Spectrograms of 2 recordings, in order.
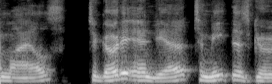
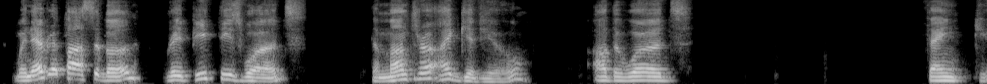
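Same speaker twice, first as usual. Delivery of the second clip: put-on Indian accent, whispering. Retelling a man leaning in to whisper a mantra, in an Indian accent. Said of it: "he leans in to whisper it into my ear".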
